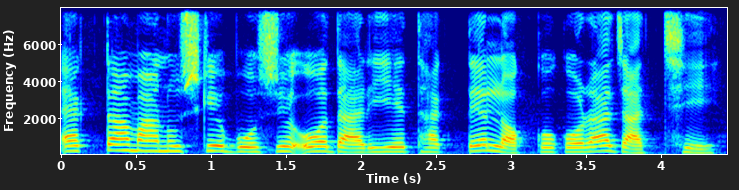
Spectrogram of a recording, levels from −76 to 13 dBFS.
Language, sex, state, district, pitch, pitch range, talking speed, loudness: Bengali, female, West Bengal, Alipurduar, 245 Hz, 225-275 Hz, 120 wpm, -14 LUFS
